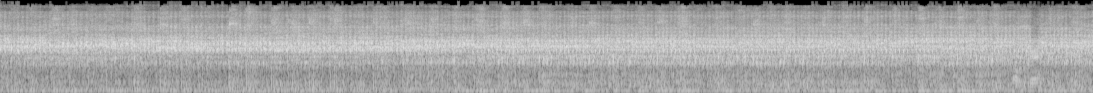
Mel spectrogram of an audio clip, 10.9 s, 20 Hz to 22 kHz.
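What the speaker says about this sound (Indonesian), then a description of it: "Cuman ini suara langsamnya kasar itu akibat lama nggak dihidupin guys." A Yamaha F1ZR two-stroke motorcycle, long left unstarted, idles roughly and steadily at close range for the whole stretch, a loud continuous engine drone with an uneven, knocking texture.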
